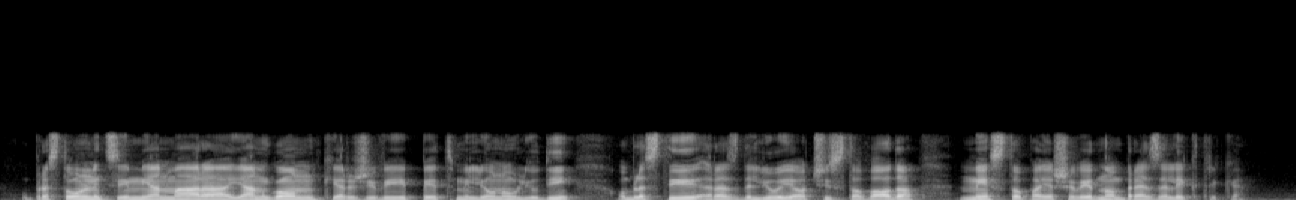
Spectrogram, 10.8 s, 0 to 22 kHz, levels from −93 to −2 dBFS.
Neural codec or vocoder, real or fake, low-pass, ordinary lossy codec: none; real; 7.2 kHz; none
